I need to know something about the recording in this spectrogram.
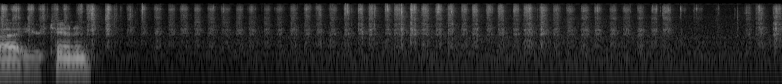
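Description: Metal scrapes in quick, even strokes.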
